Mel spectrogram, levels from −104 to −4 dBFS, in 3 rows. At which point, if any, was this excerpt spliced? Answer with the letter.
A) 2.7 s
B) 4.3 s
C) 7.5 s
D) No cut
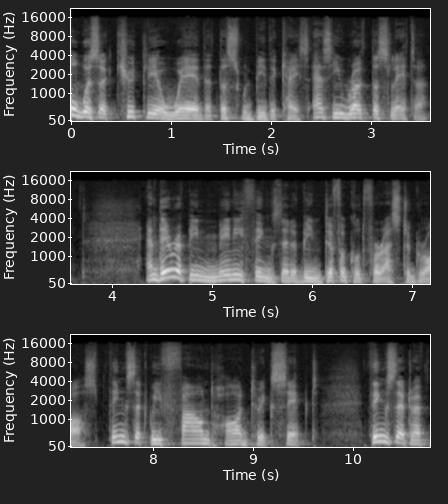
B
